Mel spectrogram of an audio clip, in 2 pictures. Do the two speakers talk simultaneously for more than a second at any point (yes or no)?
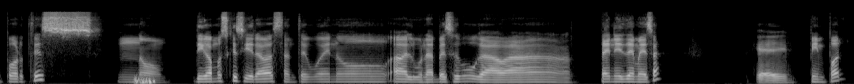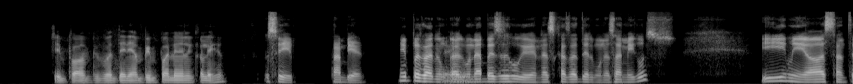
no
